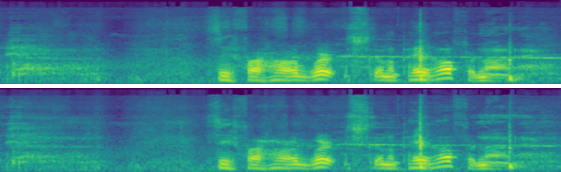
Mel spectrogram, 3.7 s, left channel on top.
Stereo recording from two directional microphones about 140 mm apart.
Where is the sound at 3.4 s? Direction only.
25° right (ahead or behind).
